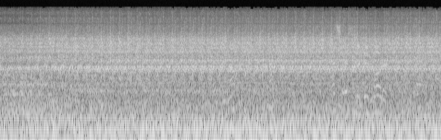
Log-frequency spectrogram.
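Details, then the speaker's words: Auction-bought work truck, slight oil pan drip and possible valley leak, which drove fine and shifted through all gears; steady, even clatter ticking over at constant speed with no misses or knocks, a healthy idle. "it's got a slight drip off the back of the oil pan but uh it starts right up and it drove fine"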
